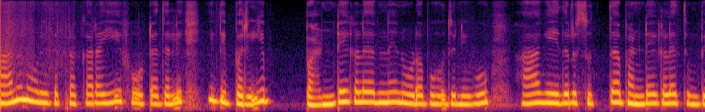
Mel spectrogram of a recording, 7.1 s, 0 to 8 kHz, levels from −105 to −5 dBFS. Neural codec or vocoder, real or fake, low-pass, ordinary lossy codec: none; real; none; none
